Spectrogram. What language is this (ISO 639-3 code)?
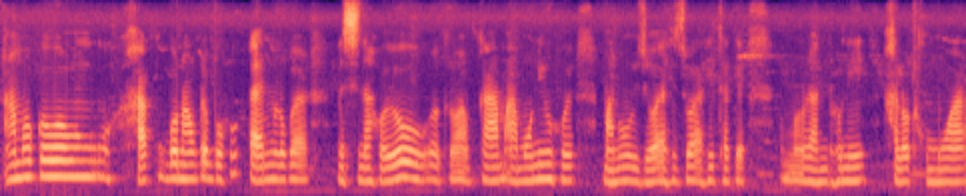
asm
